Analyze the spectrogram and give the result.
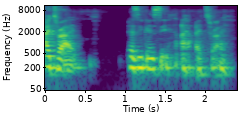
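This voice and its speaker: A woman's voice: mid-range voice, moderate pace, vocal fry. Woman searching for her words. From Hungary. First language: Hungarian. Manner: hesitant, searches for words, apologetic. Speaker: podcast co-host. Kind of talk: casual chat.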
